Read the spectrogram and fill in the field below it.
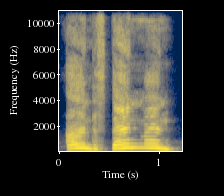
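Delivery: high Irish-accented imitation of Sheamus; Sheamus impression. Podcaster imitating Sheamus reassuring Ali, high Irish accent. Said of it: "and Sheamus is like".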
